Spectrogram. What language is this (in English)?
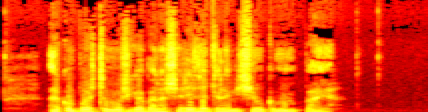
Spanish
